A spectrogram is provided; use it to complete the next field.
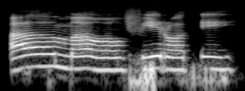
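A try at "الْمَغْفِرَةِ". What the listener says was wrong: Untuk al-maghfirati udah baik.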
